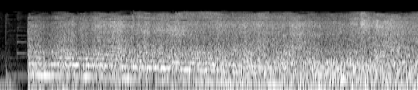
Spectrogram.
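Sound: subway train running underground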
